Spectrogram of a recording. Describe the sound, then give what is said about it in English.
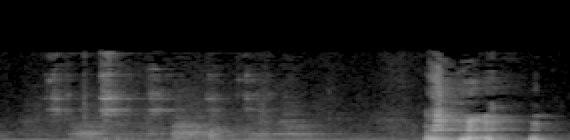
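A dog shuffles and snuffles, running back to the living room after trying to go into the kitchen, then gives a short burst of whiny, breathy vocalizing near the end. Soft background hum throughout. “He just pretended like he wasn't trying to go into the kitchen, so he ran back to the living room.”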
